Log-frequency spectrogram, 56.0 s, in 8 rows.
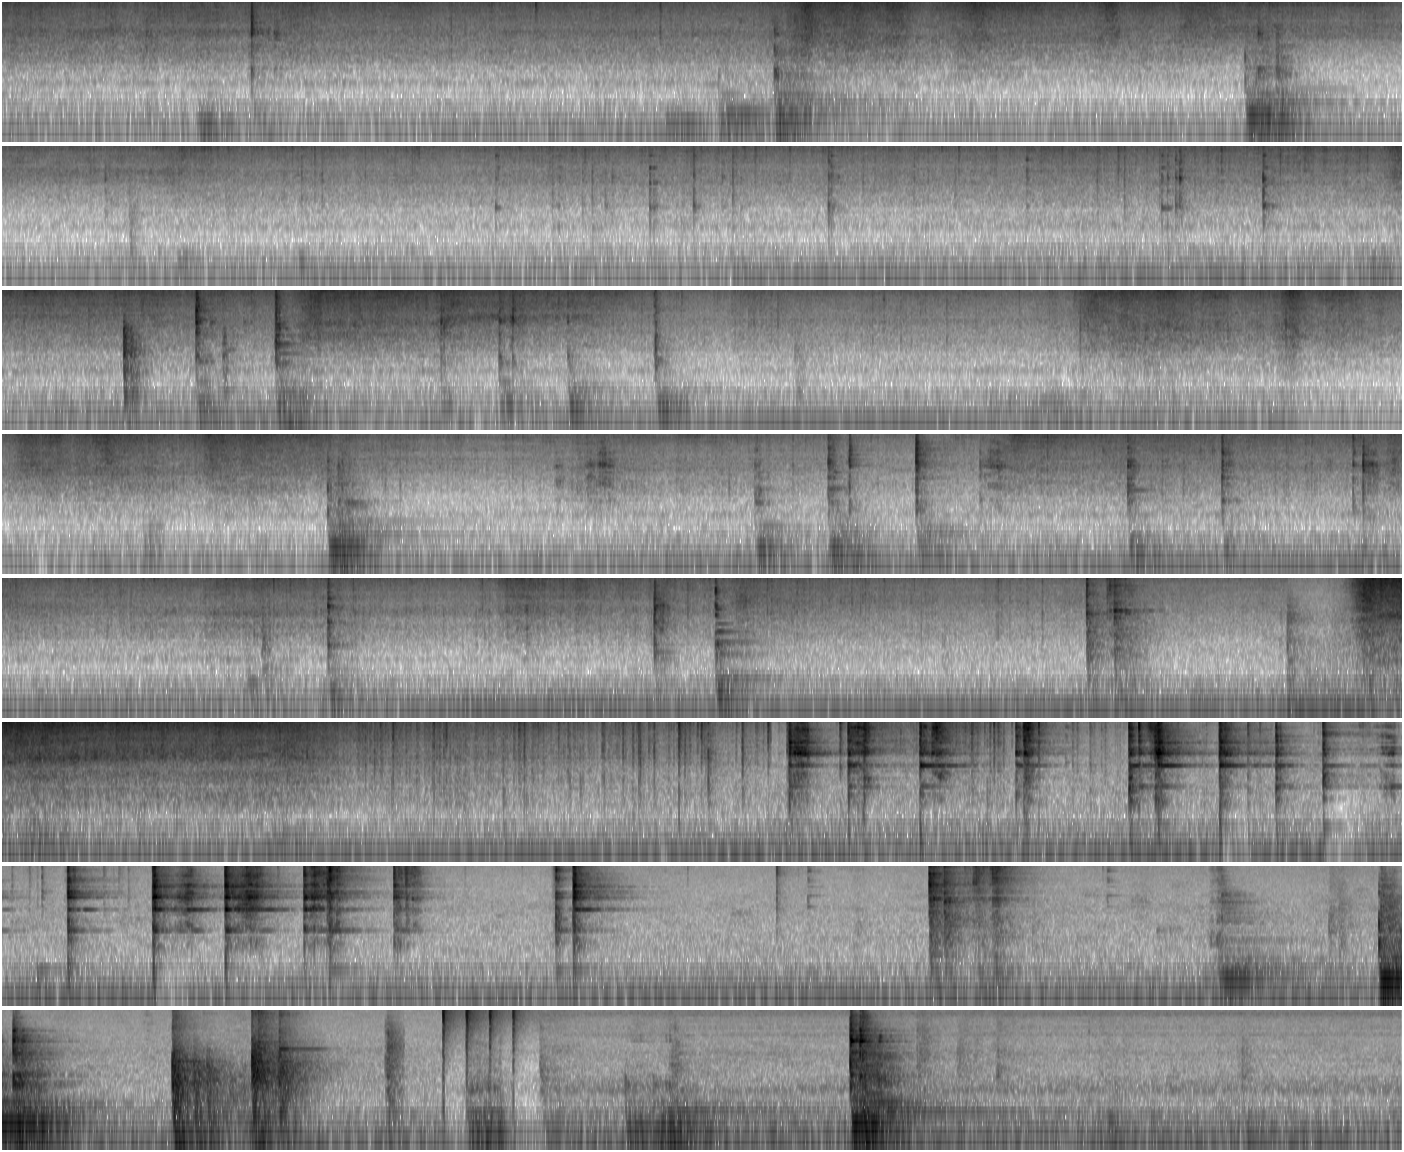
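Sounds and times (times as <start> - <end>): meat and onions sizzling: 0.0 - 45.4
metal tongs scraping a pan: 12.6 - 17.4, 23.7 - 28.3, 30.5 - 32.0, 33.4 - 33.8, 38.2 - 44.2.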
